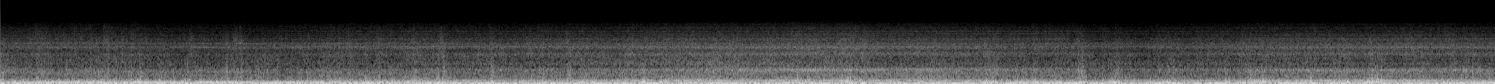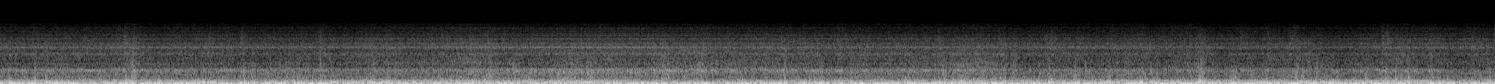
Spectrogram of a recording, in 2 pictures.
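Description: Motorcycle engine running at a steady, even speed while riding, under constant wind rush on the microphone.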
